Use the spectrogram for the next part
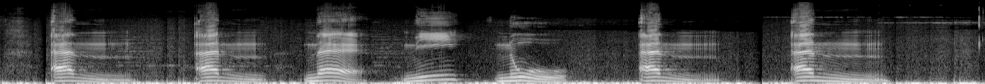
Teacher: the tip of the tongue, when we pronounce letter Noon, touches the gums of front 2 upper incisors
